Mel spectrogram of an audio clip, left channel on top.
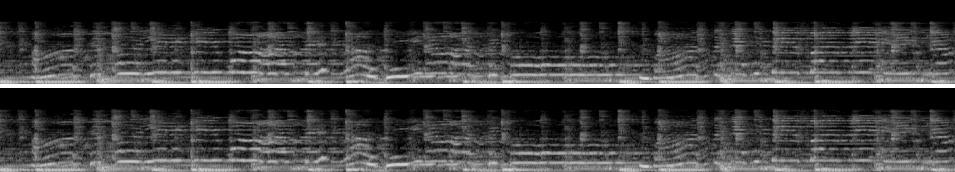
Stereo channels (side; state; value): both; identical; correlation 1.00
